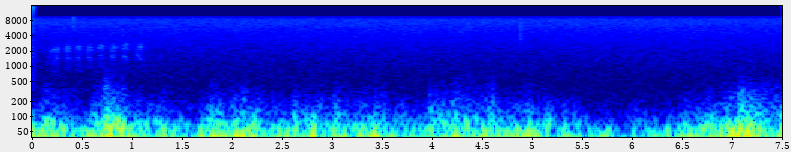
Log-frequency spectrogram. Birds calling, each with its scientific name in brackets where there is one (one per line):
Band-rumped Storm-Petrel (Hydrobates castro)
